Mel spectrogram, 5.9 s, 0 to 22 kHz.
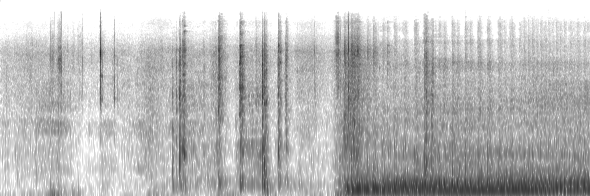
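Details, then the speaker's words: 1999 Ski-Doo MXZ 670 HO snowmobile, which others had tried to set up for drags, before carburetor adjustment: a few clicks, then fires and holds fast steady two-stroke idle that never settles; high idle from misadjusted idle screws. "this one does have a high idle issue um i know before i got a hold of it some people were trying to set it up for drags"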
